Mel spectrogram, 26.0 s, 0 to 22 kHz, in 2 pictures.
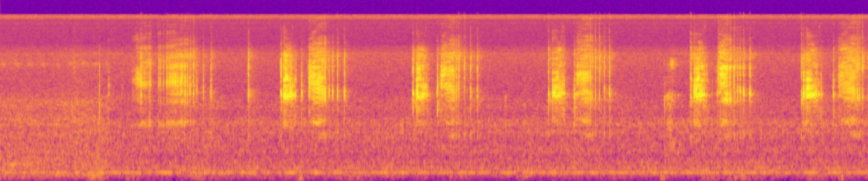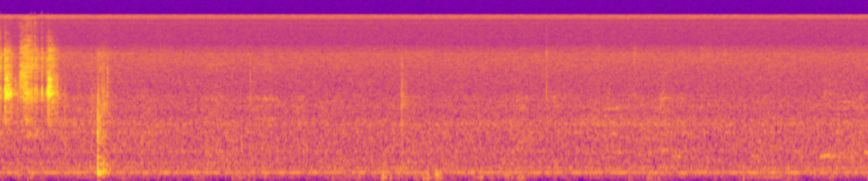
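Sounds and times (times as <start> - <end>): glue gun creaking and clicking: 2.0 - 5.2, 6.2 - 7.2, 8.2 - 9.2, 10.4 - 11.4, 12.0 - 14.0.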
